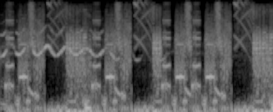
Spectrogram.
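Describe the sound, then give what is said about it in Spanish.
A loud, chaotic tin can ('la lata') sound effect played on the Luis Network internet radio show: clattering, scraping metallic noise mixed with warbling tones, continuous and busy for a few seconds with no talking. “Tengo el sonido de la lata.”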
